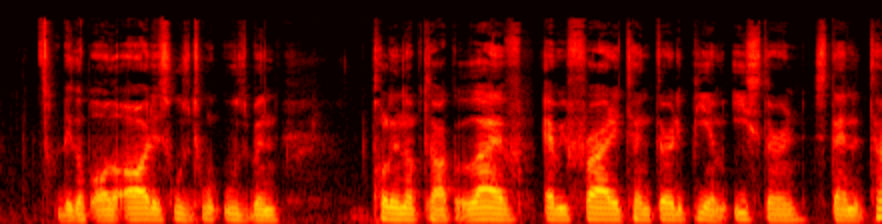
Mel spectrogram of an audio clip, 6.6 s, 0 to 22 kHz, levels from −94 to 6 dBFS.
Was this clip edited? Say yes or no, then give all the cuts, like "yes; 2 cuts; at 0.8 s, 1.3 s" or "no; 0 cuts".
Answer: yes; 3 cuts; at 1.4 s, 3.2 s, 4.0 s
